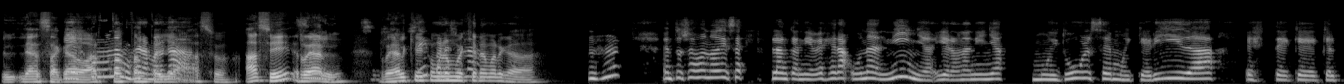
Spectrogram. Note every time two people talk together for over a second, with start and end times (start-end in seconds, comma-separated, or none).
0.6-1.9, 2.9-4.8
